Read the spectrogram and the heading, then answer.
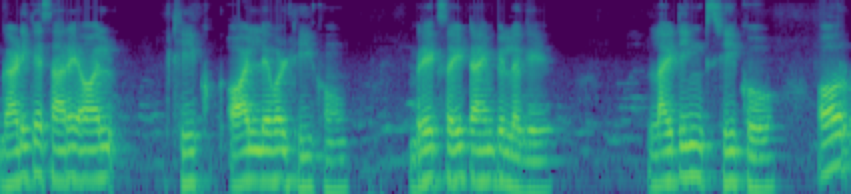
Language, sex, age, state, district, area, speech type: Hindi, male, 30-45, Uttar Pradesh, Ghazipur, urban, spontaneous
